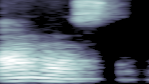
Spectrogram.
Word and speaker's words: honest: We don't need to pronounce the H. Hour. Hour. And the second example is honor. Honor. And then honest.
